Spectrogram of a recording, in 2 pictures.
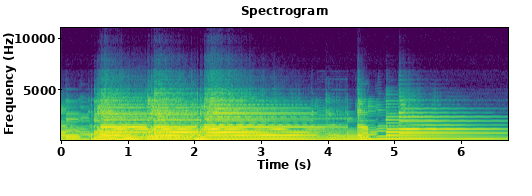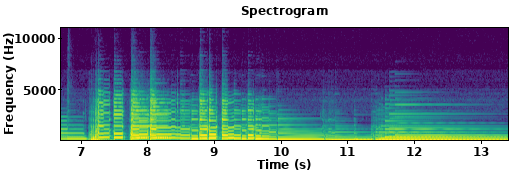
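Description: Electric guitar played through a Marshall 20-watt mini Plexi combo amp set on the edge of breakup. Ringing chords and single notes are picked out with pauses between phrases, close and clear, with no voices.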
